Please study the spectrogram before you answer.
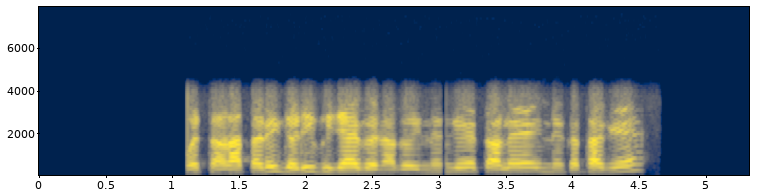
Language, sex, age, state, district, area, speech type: Santali, male, 45-60, West Bengal, Bankura, rural, conversation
